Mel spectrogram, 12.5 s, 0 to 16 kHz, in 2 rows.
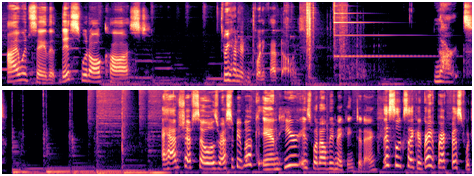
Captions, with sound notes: - I would say that this would all cost $325. [cash register dings] Nart. [upbeat jazz music] I have Chef Soul's recipe book, and here is what I'll be making today. This looks like a great breakfast,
